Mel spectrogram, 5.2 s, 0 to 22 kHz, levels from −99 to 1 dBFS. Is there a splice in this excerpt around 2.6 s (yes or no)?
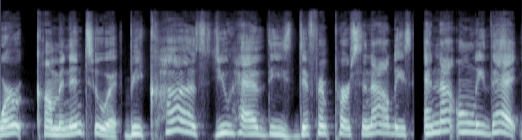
no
